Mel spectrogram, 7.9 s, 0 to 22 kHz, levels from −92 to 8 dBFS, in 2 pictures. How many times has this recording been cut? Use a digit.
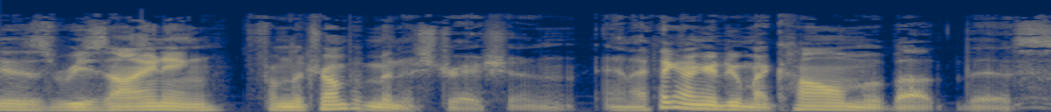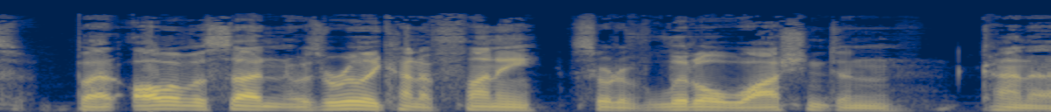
1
